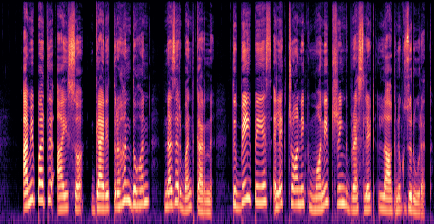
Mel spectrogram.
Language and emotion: Kashmiri, neutral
